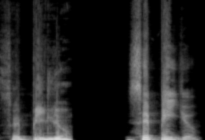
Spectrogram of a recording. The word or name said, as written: cepillo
